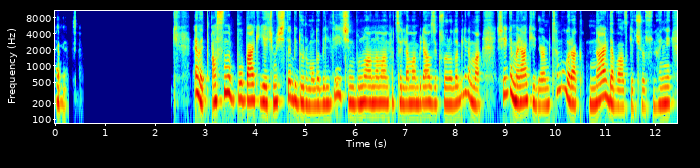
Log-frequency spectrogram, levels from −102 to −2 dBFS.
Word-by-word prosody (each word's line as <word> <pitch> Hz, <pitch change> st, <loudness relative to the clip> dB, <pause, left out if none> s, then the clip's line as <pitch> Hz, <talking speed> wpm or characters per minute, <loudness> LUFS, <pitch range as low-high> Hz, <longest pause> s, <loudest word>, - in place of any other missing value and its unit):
Evet. 210 Hz, -1 st, -8 dB, 2.3 s
Evet, 210 Hz, -, +3 dB
aslında 235 Hz, +5 st, +3 dB
bu 240 Hz, -1 st, -1 dB
belki 225 Hz, 0 st, +5 dB
geçmişte 215 Hz, +4 st, +1 dB
bir 220 Hz, -, 0 dB
durum 195 Hz, -3 st, -1 dB
olabildiği 195 Hz, +8 st, -3 dB
için 205 Hz, -8 st, 0 dB
bunu 205 Hz, +1 st, +2 dB
anlaman, 205 Hz, 0 st, 0 dB
hatırlaman 200 Hz, -1 st, -2 dB
birazcık 200 Hz, -1 st, -3 dB
zor 195 Hz, -1 st, -3 dB
olabilir 210 Hz, +11 st, -3 dB
ama 195 Hz, -8 st, 0 dB, 0.3 s
şeyi 295 Hz, +2 st, -3 dB
de 320 Hz, -, +3 dB
merak 220 Hz, -1 st, +4 dB
ediyorum, 185 Hz, -1 st, -3 dB
tam 335 Hz, -, -7 dB
olarak 200 Hz, -, +1 dB
nerede 205 Hz, 0 st, +2 dB
vazgeçiyorsun? 175 Hz, 0 st, -7 dB
Hani, 200 Hz, +2 st, -1 dB
205 Hz, 125 wpm, -20 LUFS, 195-225 Hz, 2.3 s, belki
